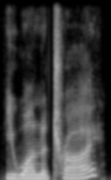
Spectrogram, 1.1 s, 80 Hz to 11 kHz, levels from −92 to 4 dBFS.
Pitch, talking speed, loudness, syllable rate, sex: 235 Hz, 215 wpm, -13 LUFS, 4.4 syllables/s, female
